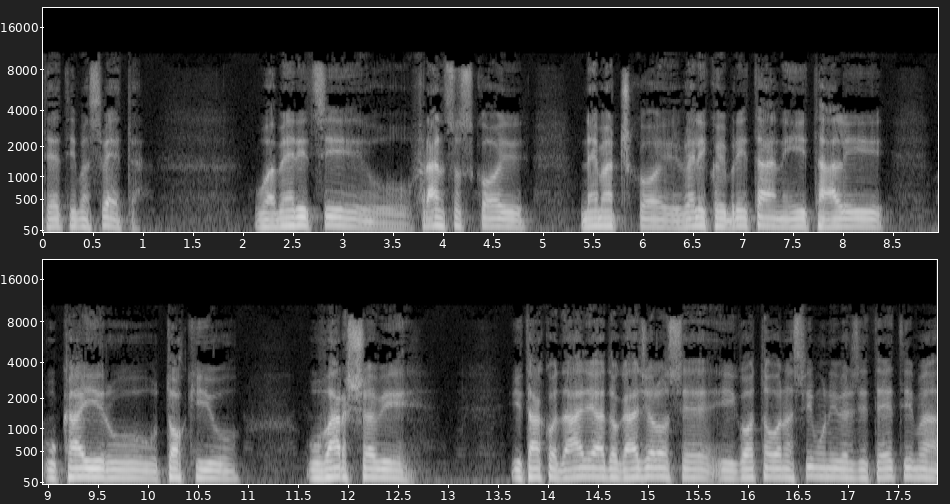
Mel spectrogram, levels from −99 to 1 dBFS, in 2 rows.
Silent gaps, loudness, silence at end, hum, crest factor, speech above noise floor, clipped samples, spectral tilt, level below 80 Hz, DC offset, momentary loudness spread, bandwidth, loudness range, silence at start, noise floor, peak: none; -23 LUFS; 0 s; none; 20 dB; 34 dB; under 0.1%; -6.5 dB/octave; -46 dBFS; under 0.1%; 9 LU; 9.8 kHz; 4 LU; 0 s; -57 dBFS; -4 dBFS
